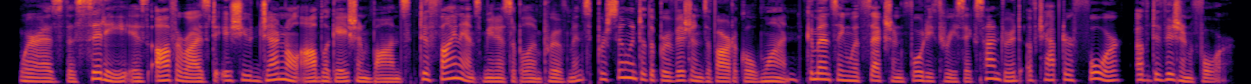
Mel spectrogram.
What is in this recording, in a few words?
Municipal Gov Serious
